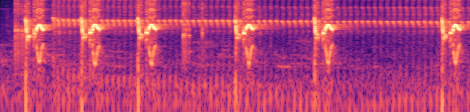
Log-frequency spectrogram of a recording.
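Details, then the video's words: Prinia called prenjak kepala merah delivers a quick run of six high ringing phrases, sharp chips over a continuous thin buzzy trill, roughly every two-thirds of a second. "Suara Burung | Prenjak Kepala Merah"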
